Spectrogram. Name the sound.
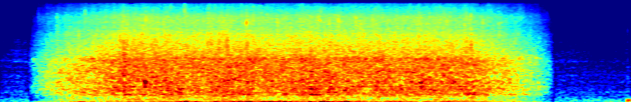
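light drizzle falling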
